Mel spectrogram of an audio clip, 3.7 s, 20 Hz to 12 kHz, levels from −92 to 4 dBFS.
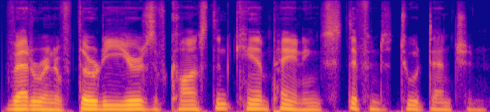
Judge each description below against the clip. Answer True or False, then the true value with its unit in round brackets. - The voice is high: False (110 Hz)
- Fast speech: False (180 wpm)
